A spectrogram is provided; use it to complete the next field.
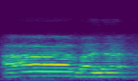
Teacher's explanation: mad badal, yaitu hamzah bertemu huruf mad dan huruf mad menjadi pengganti hamzah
